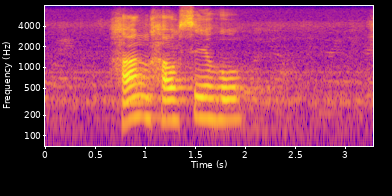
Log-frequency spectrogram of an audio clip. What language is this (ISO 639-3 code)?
sot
